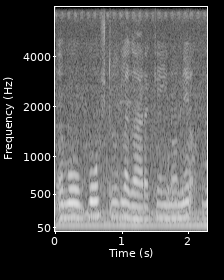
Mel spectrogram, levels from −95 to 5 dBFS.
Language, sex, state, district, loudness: Hindi, female, Haryana, Jhajjar, -15 LUFS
